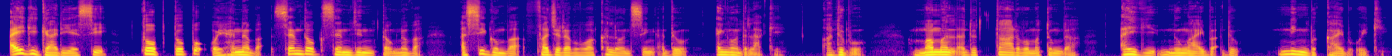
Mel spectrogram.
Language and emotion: Manipuri, sad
